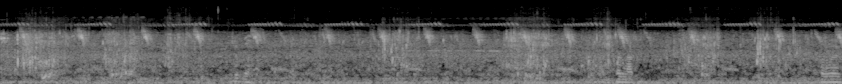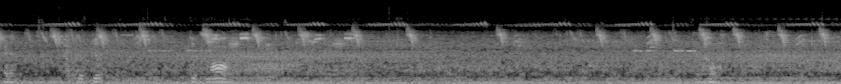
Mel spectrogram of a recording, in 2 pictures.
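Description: Water splashes as a person wades through a shallow pond.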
